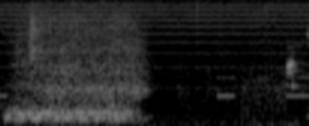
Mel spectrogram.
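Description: Near silence: a faint hiss for about the first second, then room tone.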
